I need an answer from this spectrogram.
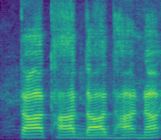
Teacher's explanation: ता वर्ग में ता, था, दा, धा, ना ये दंत में आ जाते हैं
